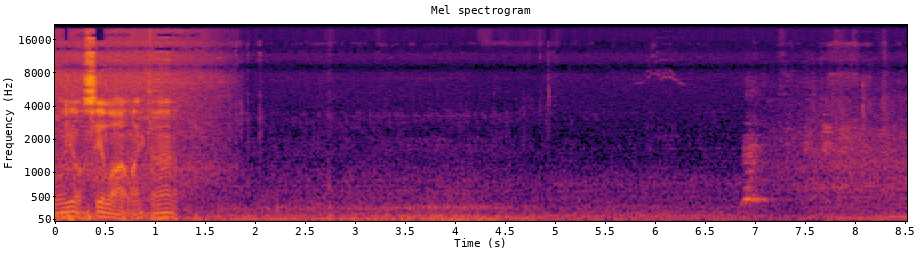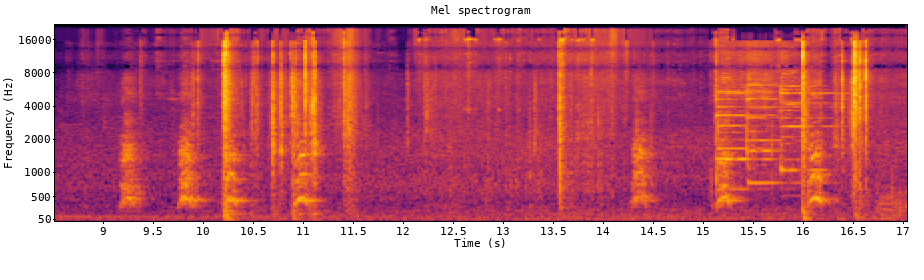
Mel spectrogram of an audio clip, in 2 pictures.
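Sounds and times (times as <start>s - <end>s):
low steady rumble: 0.0s - 7.8s
dog barking: 6.8s - 7.4s, 9.1s - 11.3s, 14.3s - 16.4s.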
